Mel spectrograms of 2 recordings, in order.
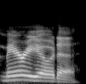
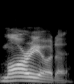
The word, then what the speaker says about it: Mariota: I mispronounced a lot of things like Marcus Mariota. I was alerted via Twitter. Like, it's not Mariota, idiot. It's Mariota. Whatever.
